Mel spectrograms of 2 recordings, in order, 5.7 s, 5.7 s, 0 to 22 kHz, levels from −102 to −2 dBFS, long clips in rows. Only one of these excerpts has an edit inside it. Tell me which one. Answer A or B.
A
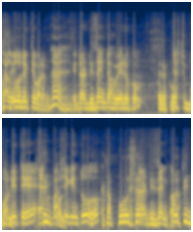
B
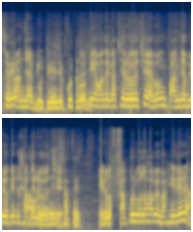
B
